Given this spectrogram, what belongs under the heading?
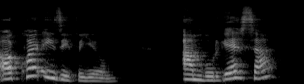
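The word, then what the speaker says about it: hamburguesa: Amborgesa. It's very similar to hamburger. It just doesn't have the h. Amborgesa.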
